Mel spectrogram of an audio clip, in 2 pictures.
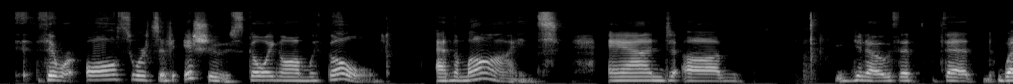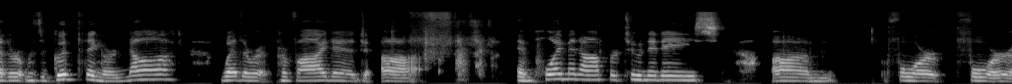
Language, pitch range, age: English, 175-210 Hz, 60-79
